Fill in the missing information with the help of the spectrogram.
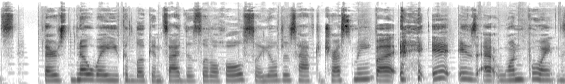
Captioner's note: laughing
